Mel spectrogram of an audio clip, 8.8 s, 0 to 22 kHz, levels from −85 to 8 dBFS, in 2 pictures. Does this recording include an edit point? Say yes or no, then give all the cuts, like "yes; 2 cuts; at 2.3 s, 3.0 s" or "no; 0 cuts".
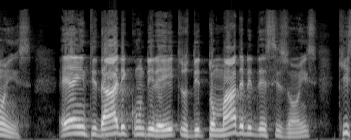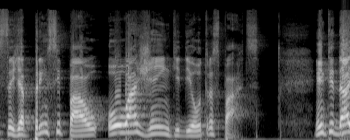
no; 0 cuts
